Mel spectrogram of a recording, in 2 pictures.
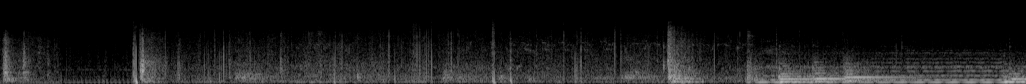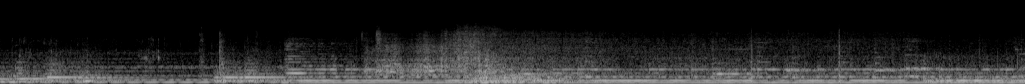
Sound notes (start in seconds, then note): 6.7 car door slams; 7.8 mysterious music; 14.4 engine revs; 17.6 dramatic music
